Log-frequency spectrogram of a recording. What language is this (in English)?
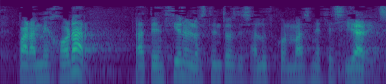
Spanish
